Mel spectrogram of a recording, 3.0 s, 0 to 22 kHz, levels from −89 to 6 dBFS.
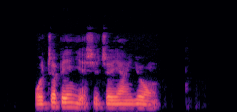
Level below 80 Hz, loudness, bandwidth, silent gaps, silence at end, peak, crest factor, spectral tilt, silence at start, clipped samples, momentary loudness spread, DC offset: -76 dBFS; -25 LUFS; 7.8 kHz; none; 1 s; -8 dBFS; 18 dB; -6 dB/octave; 0.45 s; under 0.1%; 8 LU; under 0.1%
